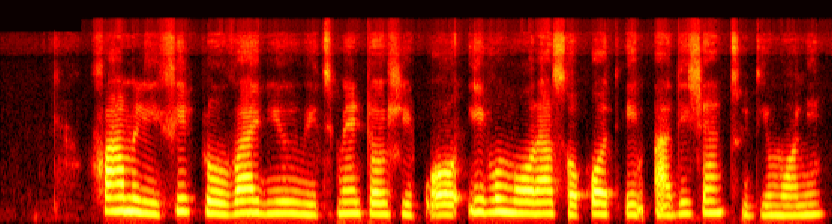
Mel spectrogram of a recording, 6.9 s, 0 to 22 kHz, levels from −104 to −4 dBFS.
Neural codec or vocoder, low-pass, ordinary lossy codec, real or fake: codec, 32 kHz, 1.9 kbps, SNAC; 14.4 kHz; Opus, 32 kbps; fake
